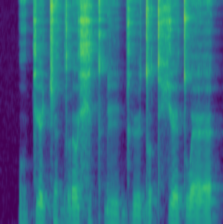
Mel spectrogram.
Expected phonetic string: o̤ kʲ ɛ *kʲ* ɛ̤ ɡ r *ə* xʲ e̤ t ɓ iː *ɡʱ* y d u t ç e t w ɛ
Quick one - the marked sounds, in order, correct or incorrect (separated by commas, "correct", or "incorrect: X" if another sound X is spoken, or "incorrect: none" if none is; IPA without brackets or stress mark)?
incorrect: c, correct, correct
